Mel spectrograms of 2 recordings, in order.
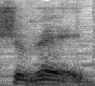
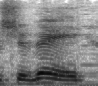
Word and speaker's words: Cehovet: And she spells her last name C E H O V E T, but it's pronounced Chaveet. is easy, but Chaveet, I want to make sure you get the spelling right.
